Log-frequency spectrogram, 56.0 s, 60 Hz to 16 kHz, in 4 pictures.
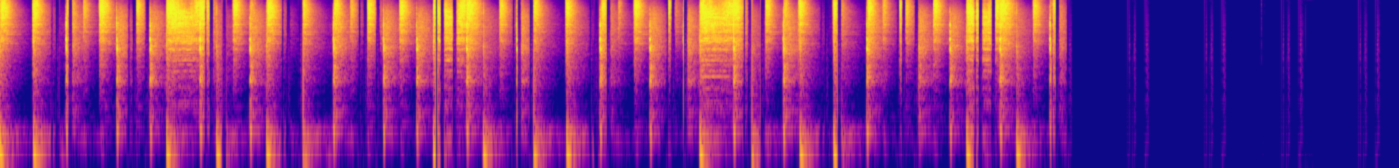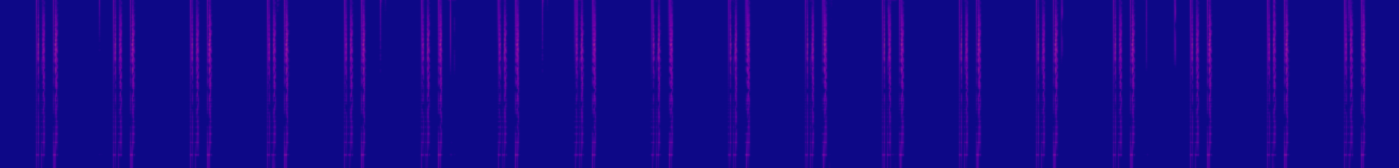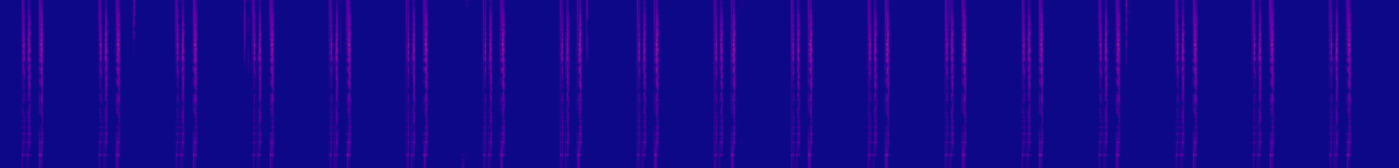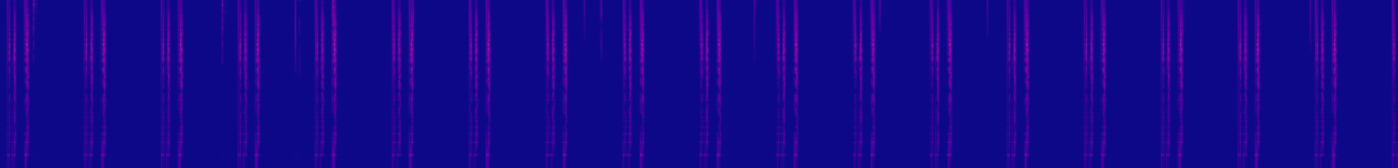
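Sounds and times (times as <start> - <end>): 
drum loop groove: 0.0 - 10.7.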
